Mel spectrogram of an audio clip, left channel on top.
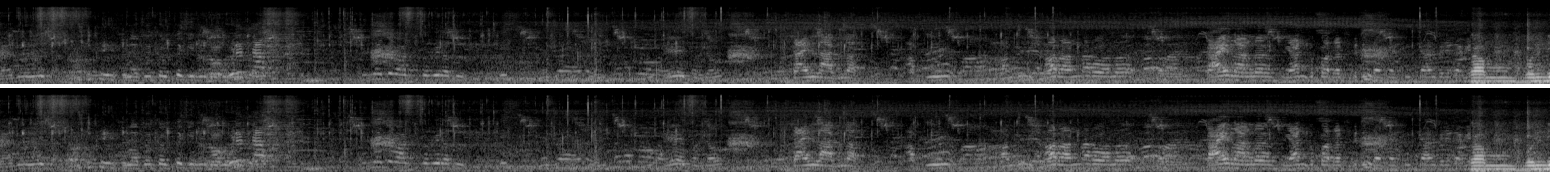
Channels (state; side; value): normal; both; correlation 0.65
